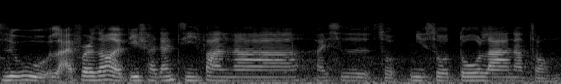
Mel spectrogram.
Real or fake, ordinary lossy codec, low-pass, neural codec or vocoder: real; none; 7.2 kHz; none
